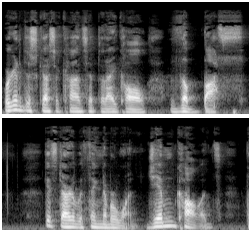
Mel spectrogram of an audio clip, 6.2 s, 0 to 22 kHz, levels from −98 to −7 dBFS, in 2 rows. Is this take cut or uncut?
cut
